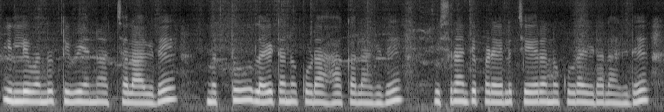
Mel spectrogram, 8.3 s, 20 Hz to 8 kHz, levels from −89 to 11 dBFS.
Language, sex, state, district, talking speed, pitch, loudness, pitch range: Kannada, female, Karnataka, Koppal, 130 wpm, 210 Hz, -15 LUFS, 205-220 Hz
